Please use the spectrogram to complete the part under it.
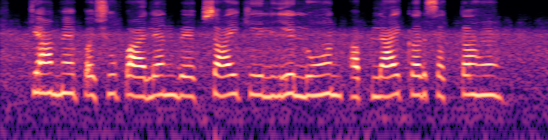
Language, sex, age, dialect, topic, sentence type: Hindi, female, 18-24, Marwari Dhudhari, banking, question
